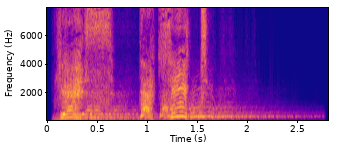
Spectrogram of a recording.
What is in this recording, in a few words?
announcer, vo, killstreak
